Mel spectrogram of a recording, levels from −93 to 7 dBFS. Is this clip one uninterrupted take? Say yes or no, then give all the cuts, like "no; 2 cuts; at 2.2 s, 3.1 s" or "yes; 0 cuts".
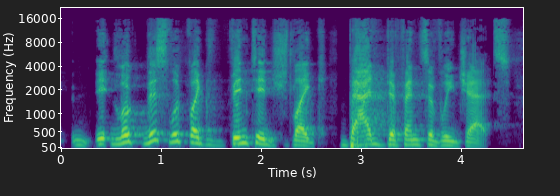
no; 1 cut; at 2.7 s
